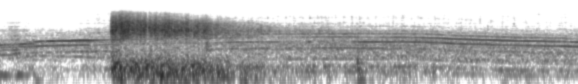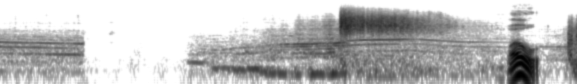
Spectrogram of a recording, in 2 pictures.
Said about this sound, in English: To effect attacks on the model by the rebel planes, explosions are sometimes triggered by primitive mechanisms. Yeah, something like that. Similarly, the miniature planes are wired with small charges.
